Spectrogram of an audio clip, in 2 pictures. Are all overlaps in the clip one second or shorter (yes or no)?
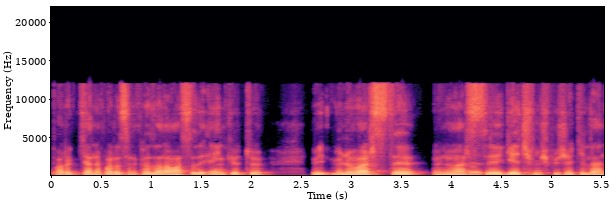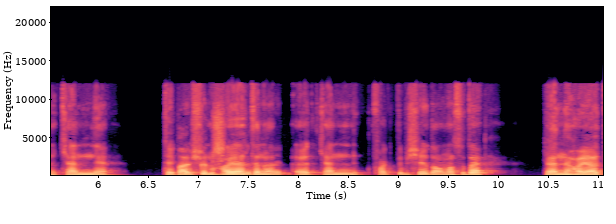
no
